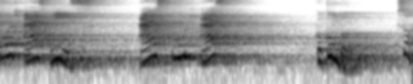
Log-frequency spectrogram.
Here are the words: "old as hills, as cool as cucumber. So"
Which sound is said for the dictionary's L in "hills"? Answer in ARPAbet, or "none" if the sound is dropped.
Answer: none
